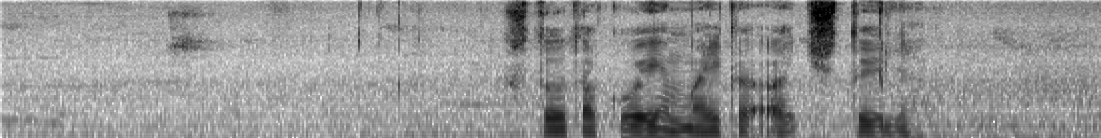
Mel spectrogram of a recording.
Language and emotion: Russian, neutral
